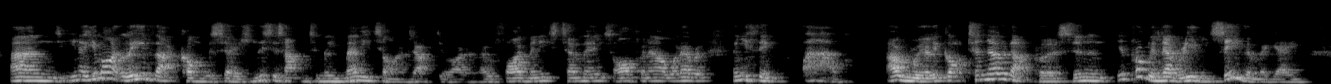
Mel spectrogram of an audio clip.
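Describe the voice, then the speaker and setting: A man talks at a fairly quick pace. Room echo is audible around his voice. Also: fairly high pitch for a man, lively intonation. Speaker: podcast host. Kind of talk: casual chat. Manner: halting.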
